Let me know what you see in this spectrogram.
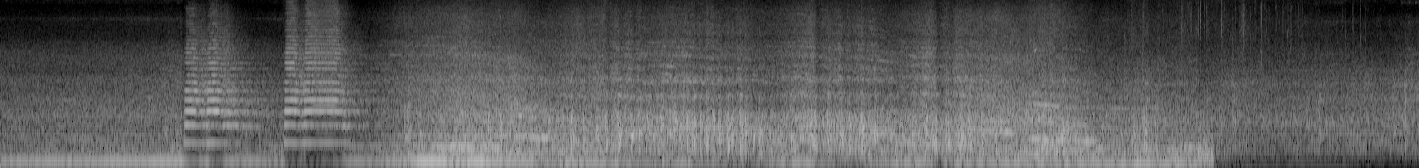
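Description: A diesel-electric locomotive hauling an Intercity train sounds its horn in two short blasts about two seconds in, then the train passes close by with a loud rumble of engine and wheels on the rails. The sound cuts off abruptly near the end as the last coach goes by.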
